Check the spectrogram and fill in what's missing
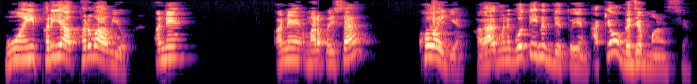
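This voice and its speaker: A man voicing an impatient male tourist who shouts and demands in exasperation, read out in a lesson. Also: sits high, expressive, measured pace, long pauses. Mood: angry. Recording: dull lo-fi audio.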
